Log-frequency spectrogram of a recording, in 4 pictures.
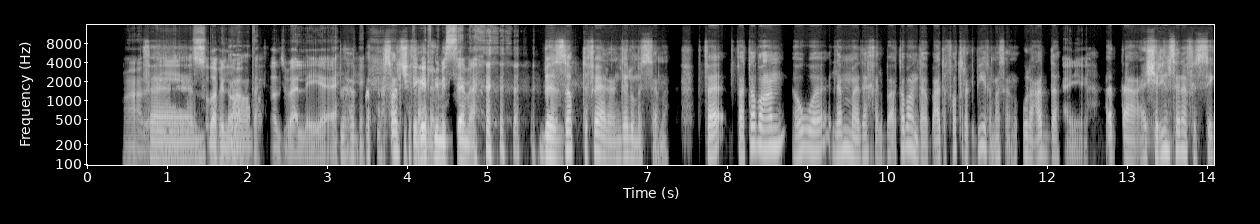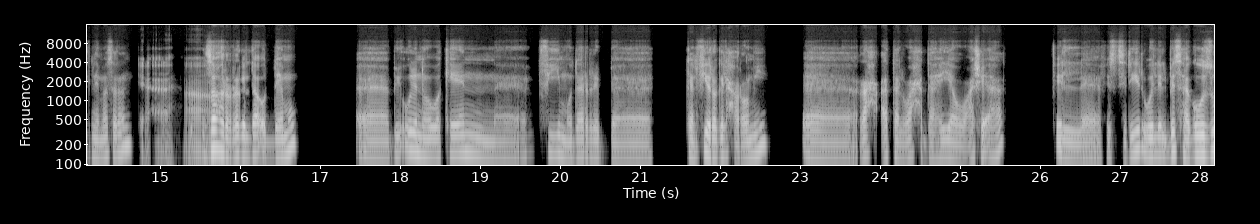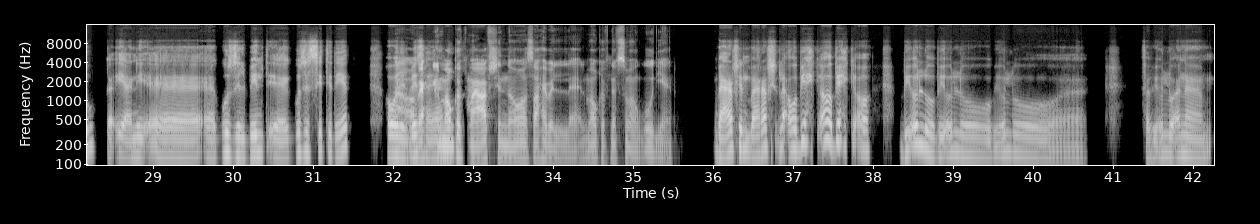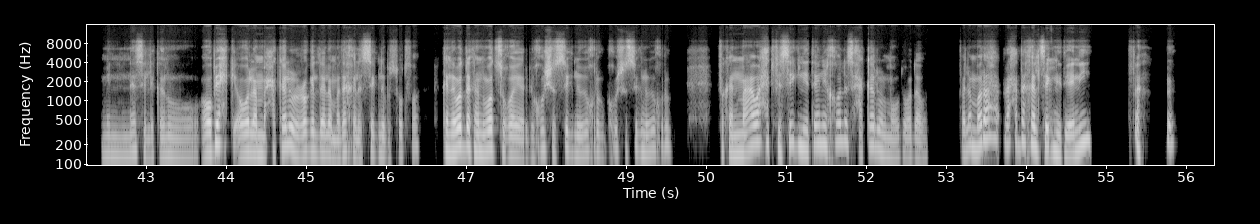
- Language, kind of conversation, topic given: Arabic, podcast, إيه أكتر فيلم من طفولتك بتحب تفتكره، وليه؟
- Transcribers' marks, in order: laugh; chuckle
